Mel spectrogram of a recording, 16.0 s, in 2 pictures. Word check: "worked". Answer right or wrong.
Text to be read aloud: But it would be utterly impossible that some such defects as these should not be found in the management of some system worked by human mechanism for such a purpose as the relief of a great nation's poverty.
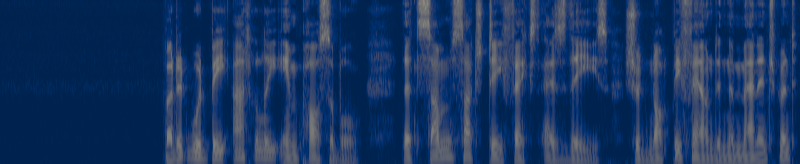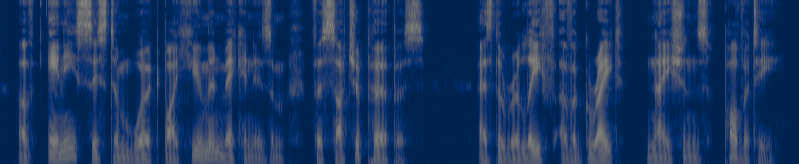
right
